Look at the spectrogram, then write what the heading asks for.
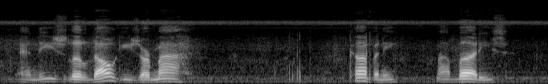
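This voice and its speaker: At a fairly slow pace, a man of medium pitch speaks with an American accent over noticeable background noise. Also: fairly even intonation. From Kentucky. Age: 60s. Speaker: pet owner livestreamer. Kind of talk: casual livestream chat to viewers. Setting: outdoors.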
